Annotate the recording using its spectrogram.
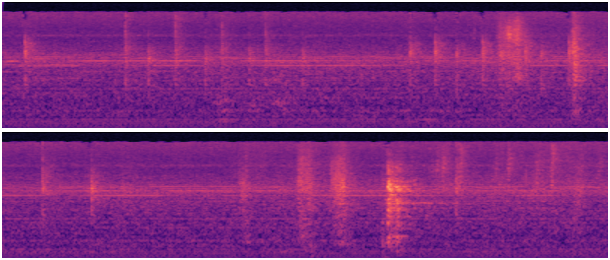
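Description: A steady low hum with a few light clicks, a couple about halfway through and two louder ones near the two-thirds mark.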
